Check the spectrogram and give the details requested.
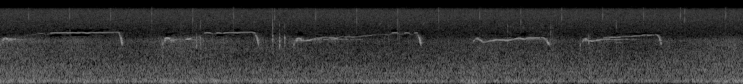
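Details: Bald eagle chick at Big Bear Lake, April 27, 2022, still complaining after its father moves to a branch off the nest; thin high whistles, flat then dipping, about one per second over steady hiss.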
